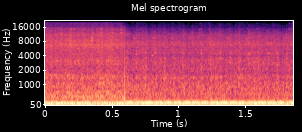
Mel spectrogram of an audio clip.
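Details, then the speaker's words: 1968 VW Fastback with dual carbs, after adjusting the volume control screws: smooth, steady low putter with even firing, but the idle sits slightly high; main idle screws to be turned down, otherwise running well. "I think a tiny bit high. I can adjust that. You know, that's your main idle screws that are down at the bottom there. So, they're a little high idle, so I'll probably adjust that down, but it's honestly running really good as is."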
